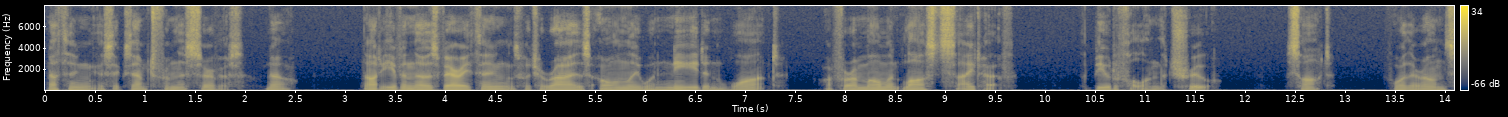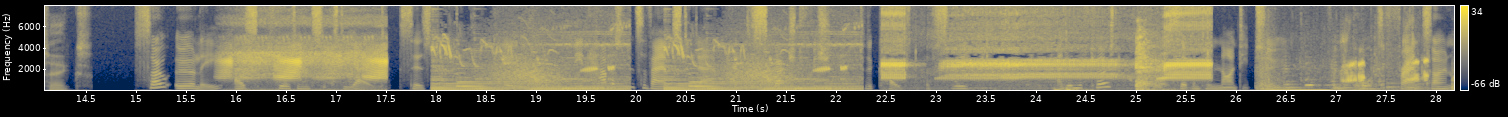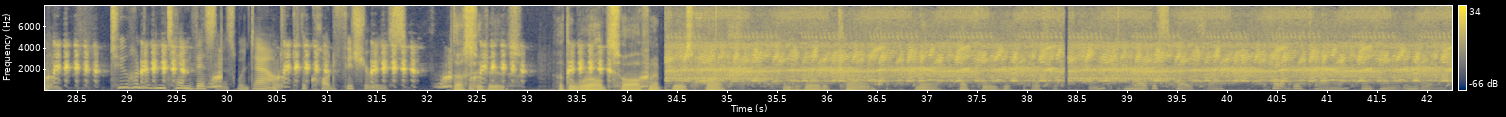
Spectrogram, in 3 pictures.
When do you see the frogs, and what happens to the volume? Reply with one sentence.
You can hear the frogs from 15.8 to 42.2 s, at a steady volume.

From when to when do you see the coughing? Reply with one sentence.
The coughing can be heard from 24.1 to 25.4 s.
